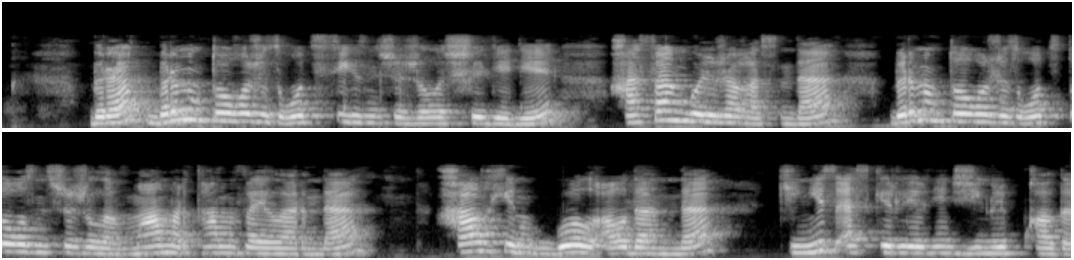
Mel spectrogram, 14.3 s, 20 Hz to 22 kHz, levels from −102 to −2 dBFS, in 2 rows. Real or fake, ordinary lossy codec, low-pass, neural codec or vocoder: real; none; 7.2 kHz; none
